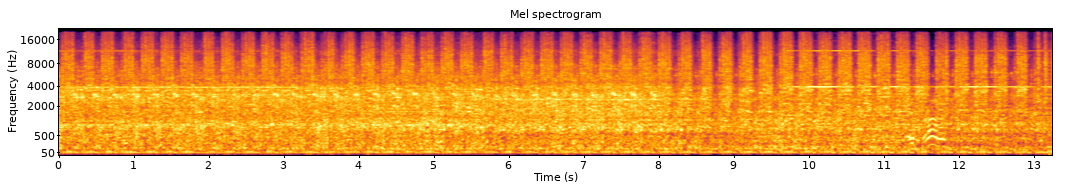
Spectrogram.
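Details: International 7100 with DT466 diesel, first start after in-frame overhaul (fresh head, liners, pistons, bearings, radiator), after bleeding injector lines: crisp, even diesel clatter at idle, close to four ticks a second and steady throughout. Healthy, settled idle.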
